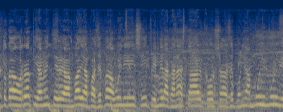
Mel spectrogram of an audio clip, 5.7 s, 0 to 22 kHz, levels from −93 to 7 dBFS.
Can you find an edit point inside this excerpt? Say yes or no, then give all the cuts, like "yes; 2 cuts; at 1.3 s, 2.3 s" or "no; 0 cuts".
no; 0 cuts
